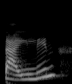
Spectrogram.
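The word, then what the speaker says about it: ptyalin: जानते हैं, that is टाइलिन। ठीक है, पी इसमें साइलेंट रहेगा, इसको कहते हैं हम टाइलिन, जो कि सलाइवरी अमाइलेज का ही दूसरा नाम है।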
